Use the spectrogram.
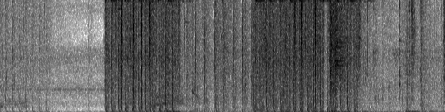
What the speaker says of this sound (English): they was eating the shit out of my bullet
